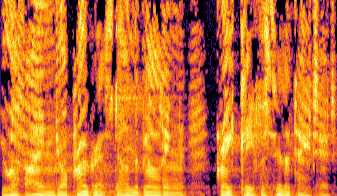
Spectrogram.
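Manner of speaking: slow, drawn-out ghostly guidance; airy, unhurried spectral voice; ethereal disembodied voice. A narrator's reading. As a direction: intone it like a calm spirit. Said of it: "the voice lifted".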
